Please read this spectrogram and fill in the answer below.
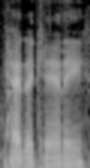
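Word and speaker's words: Penacony: It bothers me that this is Pine Canny and she pronounces it Penacany. If this was just an E, this would not bother me.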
